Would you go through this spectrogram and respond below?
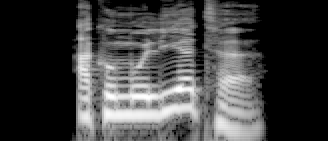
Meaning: inflection of akkumulieren: 1. first/third-person singular preterite 2. first/third-person singular subjunctive II
- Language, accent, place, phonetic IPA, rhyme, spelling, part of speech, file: German, Germany, Berlin, [akumuˈliːɐ̯tə], -iːɐ̯tə, akkumulierte, adjective / verb, De-akkumulierte.ogg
